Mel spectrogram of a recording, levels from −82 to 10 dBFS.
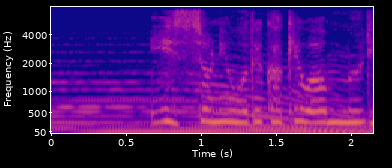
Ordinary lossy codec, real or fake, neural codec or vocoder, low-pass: none; real; none; 7.2 kHz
